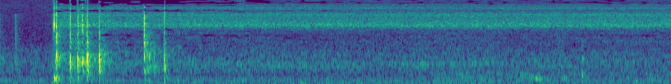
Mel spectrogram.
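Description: A quick run of sharp clicks, then two more clicks about half a second later, followed by a steady faint high-pitched whine over hiss.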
